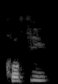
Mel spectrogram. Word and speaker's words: Kofi: Like Kofi, all right, it's Kofi. Say it like that. Kofi. – Kofi. – Kofi. – Kofi. – Right. Yeah, that's how you say it.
